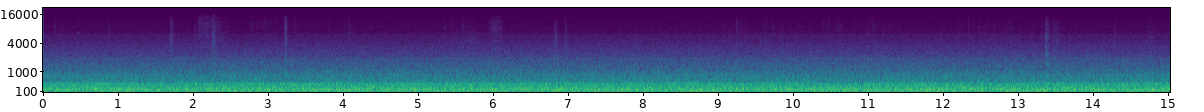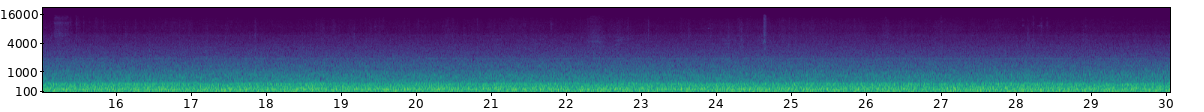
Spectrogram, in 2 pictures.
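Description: Jet airliner cabin noise at cruise, heard inside the cabin by a window over the wing: a steady low rush of engine and airflow noise, with a faint steady hum above it.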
